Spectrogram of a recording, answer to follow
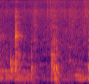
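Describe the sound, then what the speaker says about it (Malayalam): Fish pieces dipped in gram flour batter fry in hot oil, a short burst of bubbling sizzle with a few stirring scrapes and clinks. "ഇത് ഓരോന്നും എടുത്ത് അതിലോട്ട് മുക്കി മുക്കി മുക്കി അങ്ങോട്ട് പൊരിക്കും"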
